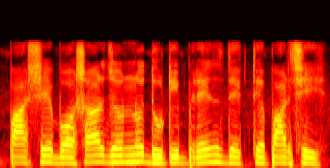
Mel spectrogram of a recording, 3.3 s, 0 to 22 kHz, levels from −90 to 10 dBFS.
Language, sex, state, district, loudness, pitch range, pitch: Bengali, male, West Bengal, Cooch Behar, -14 LUFS, 145-155 Hz, 150 Hz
